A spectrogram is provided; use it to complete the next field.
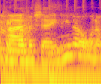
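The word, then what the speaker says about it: Mishay: Is her full name Mache? Yeah, it's just spelled with a Y at the end.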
